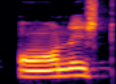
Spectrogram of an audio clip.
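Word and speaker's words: honest: एच किसमें silent है एच जो होता है वो ऑनेस्ट में साइलेंट होता है ये वाला ये नेस्ट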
